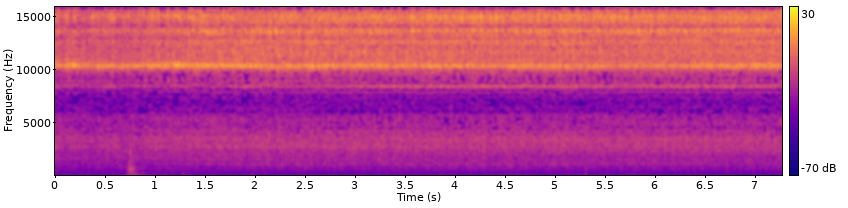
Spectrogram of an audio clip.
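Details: 1.4 TSI 122 hp engine idling with the accessory belt removed: a smooth idle with a thin, dry, high-pitched clatter still present, so the noise is inside the engine; the source is unknown.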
